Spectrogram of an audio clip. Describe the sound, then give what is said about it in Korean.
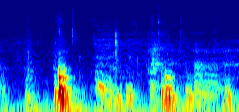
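Tangled footsteps of a group of people coming down the stairs, a few soft, uneven thumps overlapping one another, faint and with no voices. “어, 저 사람들 내려오는 모양이군요. 교준이 턱짓으로 계단 쪽을 가리켰다. 발소리가 뒤엉키며 한 무리의 사람들이 모습을 나타냈다.”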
